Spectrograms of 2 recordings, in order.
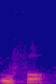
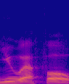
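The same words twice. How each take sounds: First: It is said as a single word. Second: Each letter is named separately. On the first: "whereas in Spanish you'd say U F O" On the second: "we usually say U F O"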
